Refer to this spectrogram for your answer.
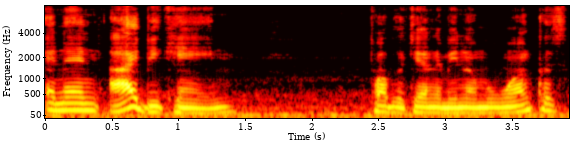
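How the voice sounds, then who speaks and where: A man talks at a moderate pace in a passionate tone over noticeable background noise. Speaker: father addressing estranged daughter in video message. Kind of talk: emotional personal monologue. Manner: passionate, sometimes loud; repetitive stammering.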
